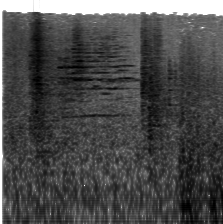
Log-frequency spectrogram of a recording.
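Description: An iron gate creaks slowly on its hinges.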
